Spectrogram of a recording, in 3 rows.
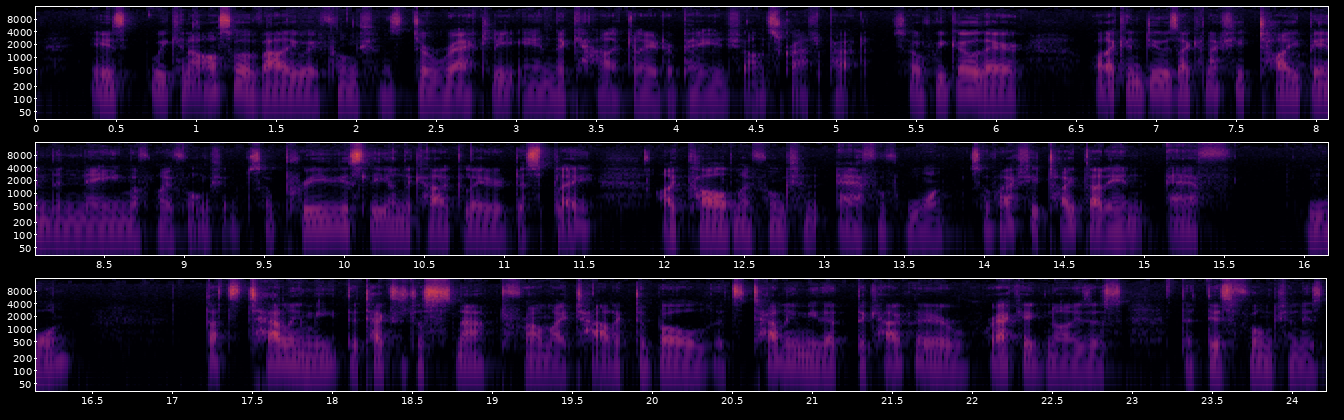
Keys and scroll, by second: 14.9 f, 16.3 1.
